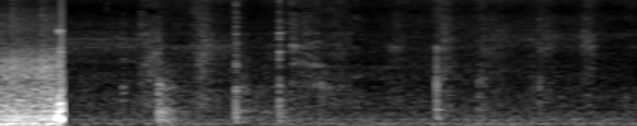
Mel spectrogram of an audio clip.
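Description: A spatula stirring prawns through a thick curry-leaf paste in a kadai: a few faint, scattered scrapes and taps of the spatula on the pan. A steady hiss in the first half-second cuts off abruptly.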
